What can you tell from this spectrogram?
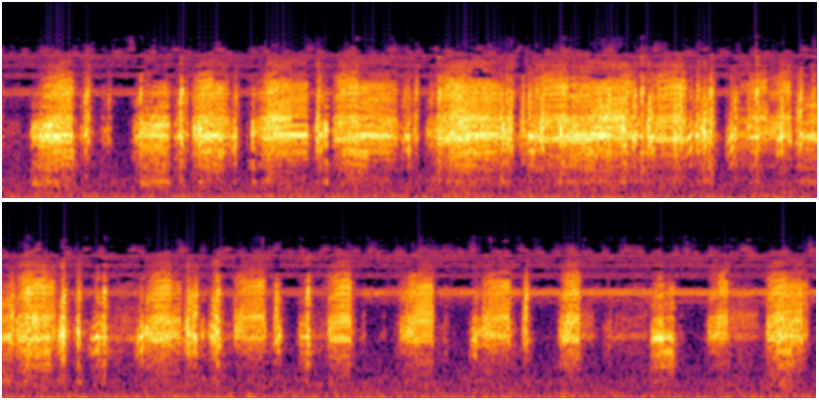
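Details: Frogs in a wetland chorus, with dense overlapping raspy croaks at first that thin out into separate short, buzzy calls repeated at an uneven pace.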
